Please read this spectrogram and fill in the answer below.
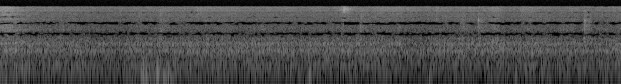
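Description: Steady low background hum of the room, with faint pen-on-paper scratches as writing and underlining go on. A brief, soft low sound comes about one and a half seconds in.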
